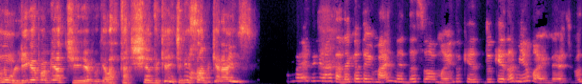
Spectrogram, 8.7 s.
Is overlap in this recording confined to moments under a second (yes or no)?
yes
